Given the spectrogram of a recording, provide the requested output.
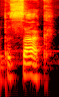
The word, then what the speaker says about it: Pesach: All right, I wanted to inform her that the time of the Passover, or the Pesach, as it's pronounced in the Hebrew, that this high holy day will be coming up on the 1st of April.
